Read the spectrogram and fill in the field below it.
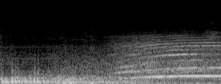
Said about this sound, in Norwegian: Deretter gikk sirenene i hovedstaden Kiev.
